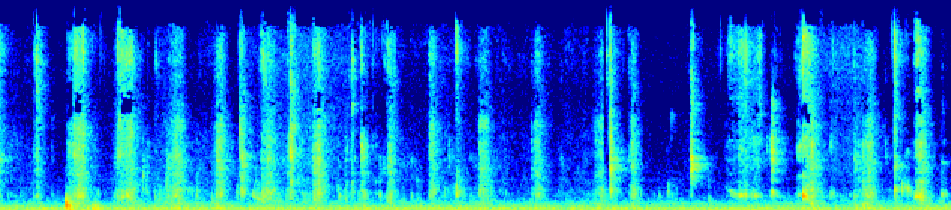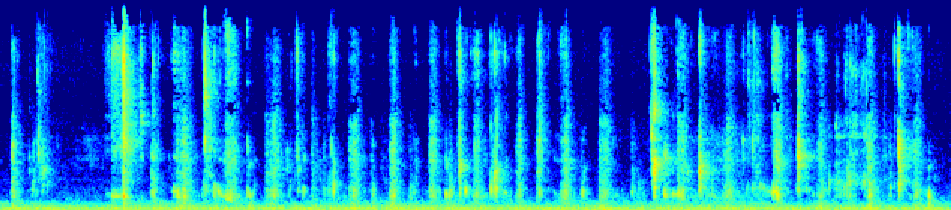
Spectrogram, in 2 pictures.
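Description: Close-miked chewing of raw bell pepper strips: an irregular run of crisp crunches with the mouth working steadily.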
